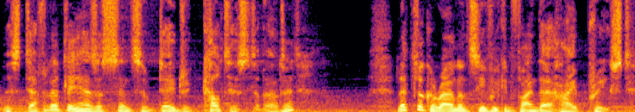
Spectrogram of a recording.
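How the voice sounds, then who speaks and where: An actor playing a sly, wry assassin in a video game, talking in a theatrical yet conversational way. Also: male voice, fairly low pitch, big pitch swings, fairly quick. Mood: wry, menacing. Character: sly, wry male Dark Brotherhood assassin, menacing yet curious. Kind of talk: video game character dialogue. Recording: long reverberant hall, music behind.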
